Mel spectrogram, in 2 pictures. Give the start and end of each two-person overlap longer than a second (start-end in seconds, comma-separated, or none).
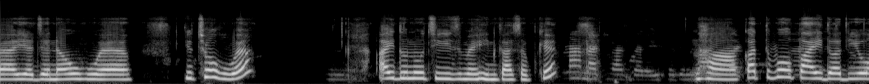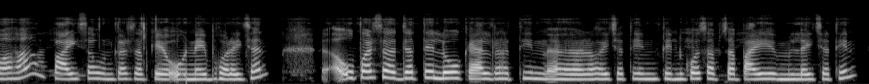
7.0-9.9, 15.0-16.6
